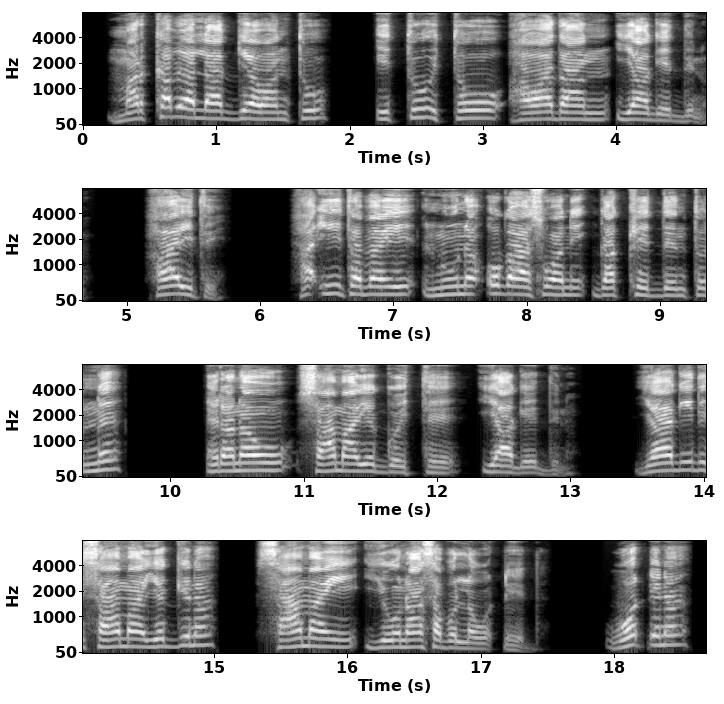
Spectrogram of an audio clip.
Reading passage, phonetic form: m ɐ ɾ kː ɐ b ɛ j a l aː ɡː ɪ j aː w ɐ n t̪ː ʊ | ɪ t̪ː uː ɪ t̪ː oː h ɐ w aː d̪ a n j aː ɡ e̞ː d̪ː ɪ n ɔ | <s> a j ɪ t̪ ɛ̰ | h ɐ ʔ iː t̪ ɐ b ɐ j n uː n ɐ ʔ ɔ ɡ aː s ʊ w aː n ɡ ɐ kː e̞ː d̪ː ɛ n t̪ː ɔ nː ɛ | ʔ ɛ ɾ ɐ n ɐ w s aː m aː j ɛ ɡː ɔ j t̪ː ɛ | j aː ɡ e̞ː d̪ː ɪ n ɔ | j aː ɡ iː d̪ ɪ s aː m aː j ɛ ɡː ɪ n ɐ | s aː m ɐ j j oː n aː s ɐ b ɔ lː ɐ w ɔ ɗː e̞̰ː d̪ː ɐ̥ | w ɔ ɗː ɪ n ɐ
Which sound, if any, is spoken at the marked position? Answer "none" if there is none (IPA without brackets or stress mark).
h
